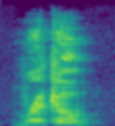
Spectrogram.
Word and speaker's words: Recoome: So I was like, oh, no, you want a little bald man wants to play with Recoome, the man who rhymes with doom, and you're gonna be hurting fusions.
